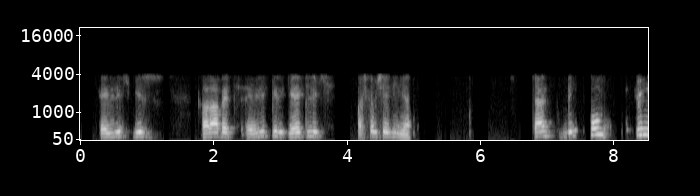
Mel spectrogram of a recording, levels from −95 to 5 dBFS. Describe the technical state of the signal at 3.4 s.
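At 3.4 s the speech carries AMR narrowband mobile codec damage, present for the whole clip. This codec samples at 8 kHz and rebuilds speech from a vocal tract model excited by a few pulses per 5 ms subframe. Nothing above 4 kHz survives, so the sound is muffled and phone-like. The damage is plainly audible: buzzy, synthetic tone. That coarseness fits a low bitrate near 7.4 kbps.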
